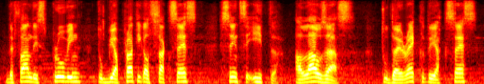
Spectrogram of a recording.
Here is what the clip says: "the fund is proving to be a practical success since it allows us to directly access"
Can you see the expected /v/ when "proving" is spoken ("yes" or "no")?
yes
